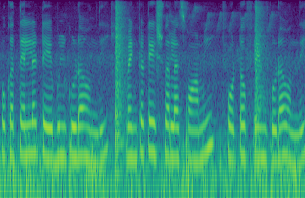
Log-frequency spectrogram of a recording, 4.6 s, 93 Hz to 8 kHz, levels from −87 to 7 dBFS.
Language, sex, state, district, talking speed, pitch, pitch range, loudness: Telugu, female, Telangana, Mahabubabad, 145 wpm, 230 Hz, 220-240 Hz, -15 LUFS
